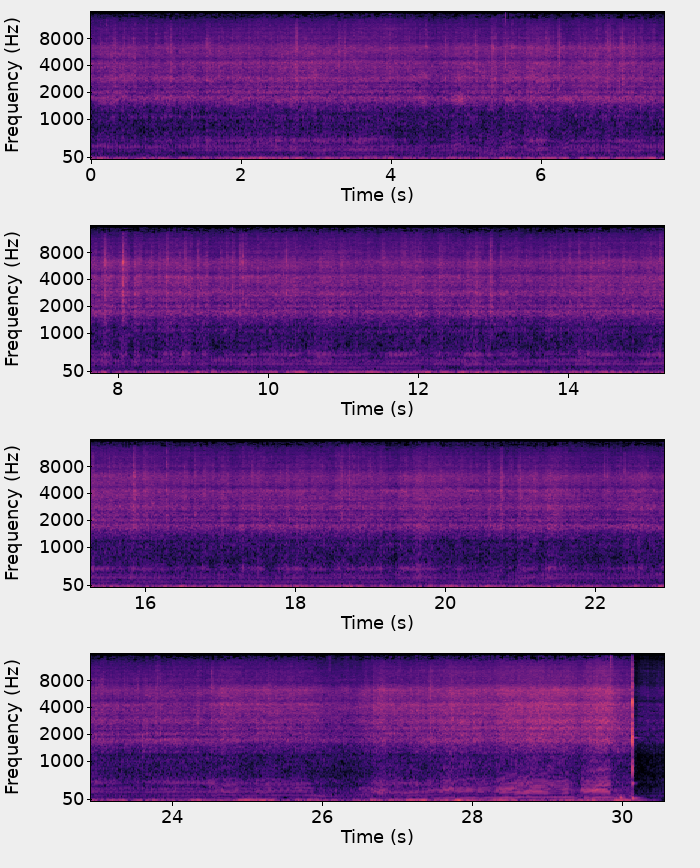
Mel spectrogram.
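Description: Enduro dirt bike engine running steadily under way, with wind rumble on the helmet-camera microphone. The engine note climbs over the last few seconds as the bike accelerates.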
